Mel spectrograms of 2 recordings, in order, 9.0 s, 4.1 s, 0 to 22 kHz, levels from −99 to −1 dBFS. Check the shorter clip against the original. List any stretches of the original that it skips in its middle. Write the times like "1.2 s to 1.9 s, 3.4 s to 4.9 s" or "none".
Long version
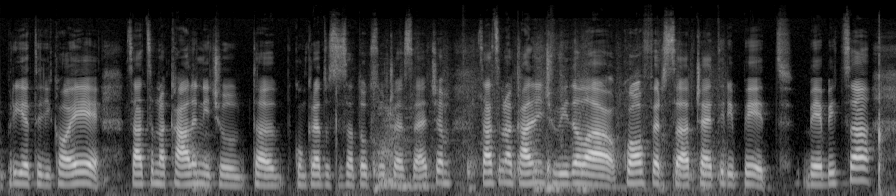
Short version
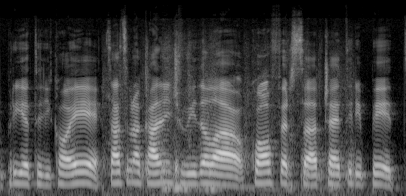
1.0 s to 4.7 s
